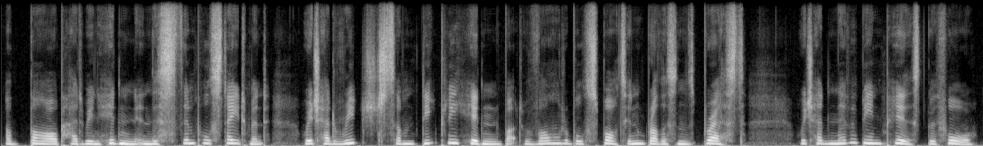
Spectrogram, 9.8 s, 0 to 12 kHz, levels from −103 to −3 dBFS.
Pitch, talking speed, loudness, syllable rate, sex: 220 Hz, 165 wpm, -19 LUFS, 4.9 syllables/s, female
